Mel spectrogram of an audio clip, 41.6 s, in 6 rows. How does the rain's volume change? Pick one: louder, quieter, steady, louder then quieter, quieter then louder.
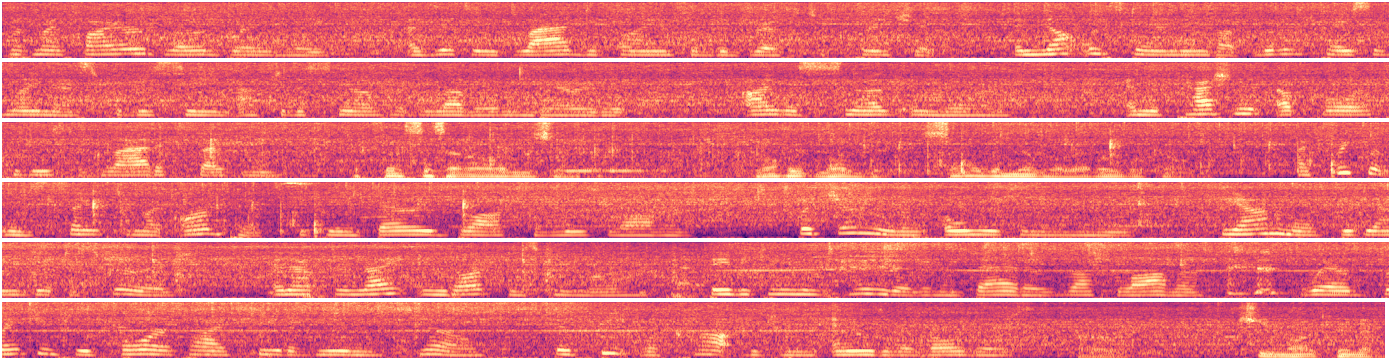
steady.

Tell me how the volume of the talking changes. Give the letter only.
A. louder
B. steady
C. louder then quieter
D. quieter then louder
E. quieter
B.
